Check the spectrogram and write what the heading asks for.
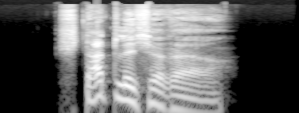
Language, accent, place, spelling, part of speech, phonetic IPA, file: German, Germany, Berlin, stattlicherer, adjective, [ˈʃtatlɪçəʁɐ], De-stattlicherer.ogg
- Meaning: inflection of stattlich: 1. strong/mixed nominative masculine singular comparative degree 2. strong genitive/dative feminine singular comparative degree 3. strong genitive plural comparative degree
